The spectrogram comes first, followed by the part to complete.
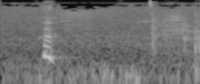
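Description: Speech only: a single short spoken "huh" about half a second in, over a low, steady background rumble.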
